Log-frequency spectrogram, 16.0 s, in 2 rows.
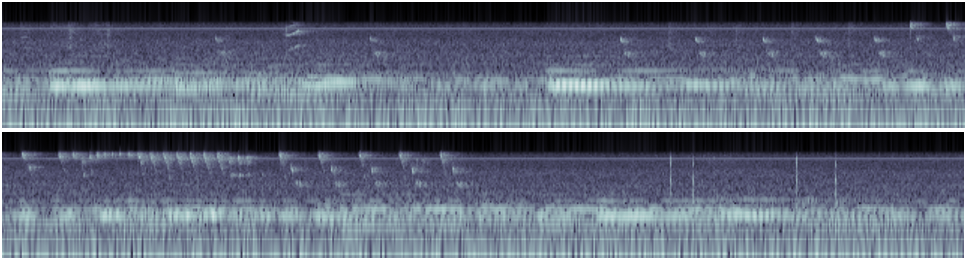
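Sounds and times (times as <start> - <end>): caged birds chirping: 5.1 - 12.0
faster higher chirps: 5.1 - 12.0.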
